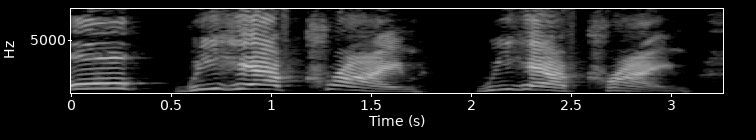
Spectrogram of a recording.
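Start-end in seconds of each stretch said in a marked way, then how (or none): 0.0-2.3 high, raised voice in a local manner of speaking. The speaker mimics how people answer about the low crime rate. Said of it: "they say like this".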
